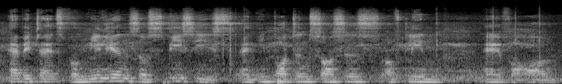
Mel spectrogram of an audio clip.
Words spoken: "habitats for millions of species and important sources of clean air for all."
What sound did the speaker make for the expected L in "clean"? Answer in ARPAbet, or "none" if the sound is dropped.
L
